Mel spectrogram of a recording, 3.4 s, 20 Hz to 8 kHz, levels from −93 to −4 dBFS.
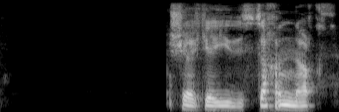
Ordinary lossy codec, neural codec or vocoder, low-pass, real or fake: MP3, 64 kbps; none; 7.2 kHz; real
